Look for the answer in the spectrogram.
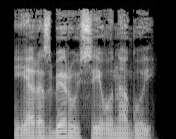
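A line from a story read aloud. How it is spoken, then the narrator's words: Reluctant grumble. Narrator (Russian): неохотно проворчал мистер Вебер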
